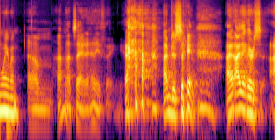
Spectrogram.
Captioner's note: chuckling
